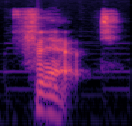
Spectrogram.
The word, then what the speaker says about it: Pferd: The P followed by the F sound. You got to pronounce both of them. It's like you're exploding the F sound out of your lips. Pfeffer. Pferd.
